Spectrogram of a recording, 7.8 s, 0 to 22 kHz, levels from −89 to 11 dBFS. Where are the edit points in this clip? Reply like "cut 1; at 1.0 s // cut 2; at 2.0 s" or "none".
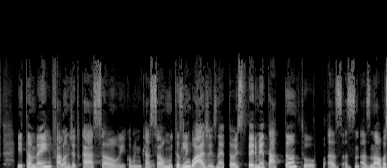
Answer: cut 1; at 4.5 s // cut 2; at 6.5 s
